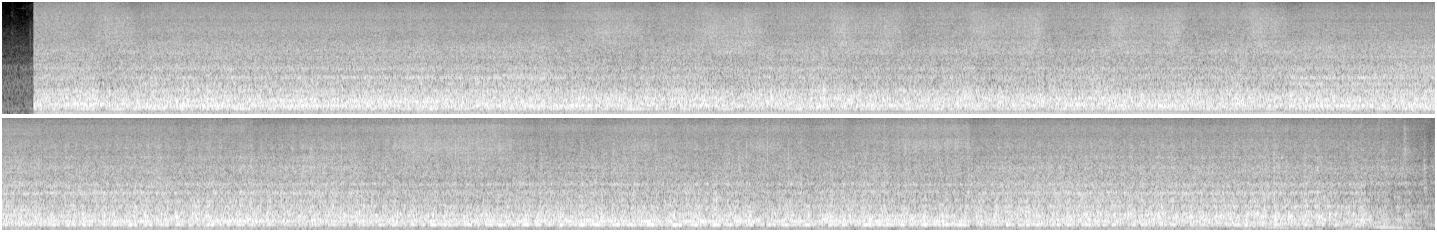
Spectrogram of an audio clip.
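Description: Bench belt sander running steadily under its motor, with a workpiece pressed against the abrasive belt in passes that brighten the sound at intervals. The motor winds down near the end.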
